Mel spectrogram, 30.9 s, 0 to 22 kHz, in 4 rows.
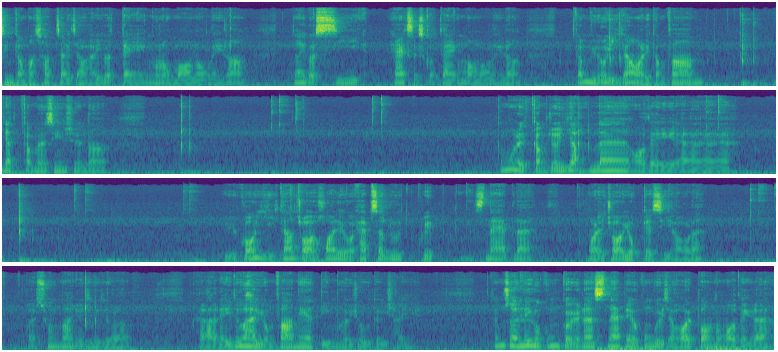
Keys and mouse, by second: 2.8-3.9 middle drag, 4.8 middle click, 5.6 middle click, 6.1 KP_2, 7.5 KP_1, 9.6 g, 10.5 right click, 11.6-13.3 drag, 13.6 g, 14.8 right click, 15.7 g, 16.3 click, 17.4-18.7 drag, 21.4 g, 23.0 right click, 24.1 g, 28.4-30.9 right drag.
